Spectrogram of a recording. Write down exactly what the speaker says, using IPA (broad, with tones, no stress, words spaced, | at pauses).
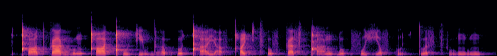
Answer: ǃʰɑ˨dka˦ɡʱʊ˨ŋ qʰa˧ ǃʰu˧cjṵ˨d ɦɐ˨pʔʊ˦ǃʰa̰˦ja̰˨f qʰɑ˦ct͡sʼʊ˧fka˦s ǃʼa̰˧ŋɓʊ˦pfʊ˦ çɐ˨fko̰˦ctʷɐ˧s t͡sʼṵ˦ŋu˦ŋ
